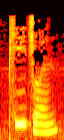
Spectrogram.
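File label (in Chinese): "批准", Mandarin Chinese; hsk; chinese-flashcards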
